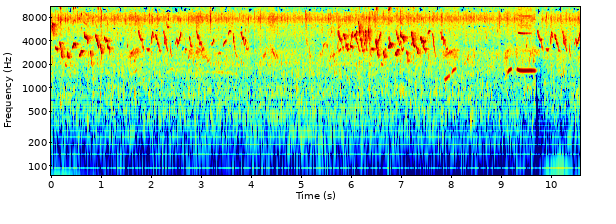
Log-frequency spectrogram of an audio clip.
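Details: Lure recording of Lombok lemon-bellied white-eye: two dense bursts of rapid high twittering separated by quieter gaps, a rising slur and a short whistle near the end, then a low thump.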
